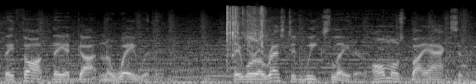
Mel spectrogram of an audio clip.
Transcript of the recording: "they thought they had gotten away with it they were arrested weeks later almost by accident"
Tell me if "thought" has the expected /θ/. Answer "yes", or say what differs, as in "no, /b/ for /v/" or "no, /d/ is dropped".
yes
